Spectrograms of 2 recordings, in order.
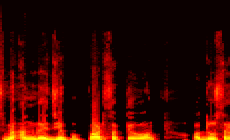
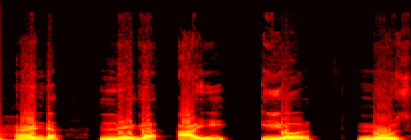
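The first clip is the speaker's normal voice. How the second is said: slow drawn-out recap of the words; much slower than usual. Shown as a demonstration. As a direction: stretch each word slowly for the class. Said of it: "तो पूरा शब्द क्या बना?". (धीमे, खिंचे हुए शब्द)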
